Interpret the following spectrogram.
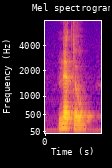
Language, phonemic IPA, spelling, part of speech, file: Dutch, /ˈnɛto/, netto, adverb, Nl-netto.ogg
- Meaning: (adjective) net (including deductions)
